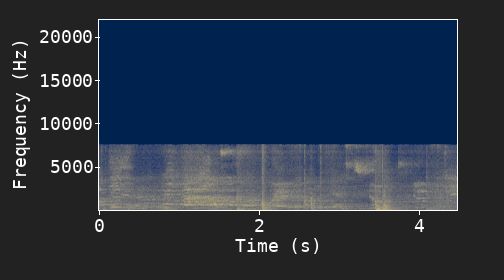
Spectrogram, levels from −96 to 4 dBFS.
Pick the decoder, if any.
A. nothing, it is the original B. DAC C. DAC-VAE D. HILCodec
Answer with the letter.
B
